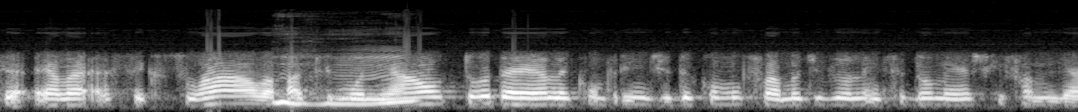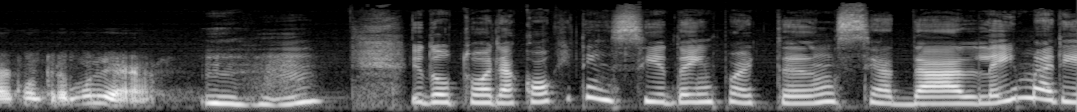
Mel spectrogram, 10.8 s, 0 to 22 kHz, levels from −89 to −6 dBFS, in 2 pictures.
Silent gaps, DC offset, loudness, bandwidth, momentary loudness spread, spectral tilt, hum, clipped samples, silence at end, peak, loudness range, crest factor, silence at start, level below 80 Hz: none; under 0.1%; -16 LUFS; 16 kHz; 11 LU; -5 dB/octave; none; under 0.1%; 0 s; 0 dBFS; 9 LU; 16 dB; 0 s; -72 dBFS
